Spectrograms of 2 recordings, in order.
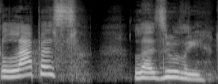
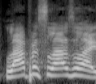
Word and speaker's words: lapis lazuli: Their appearance like lapis lazuli. Did I say it right? No. Lapis lazuli? Lazuli. Okay, sorry. I practiced that and I got it wrong. Lapis lazuli.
